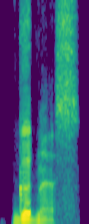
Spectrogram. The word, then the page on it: goodness: British English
